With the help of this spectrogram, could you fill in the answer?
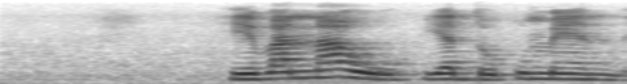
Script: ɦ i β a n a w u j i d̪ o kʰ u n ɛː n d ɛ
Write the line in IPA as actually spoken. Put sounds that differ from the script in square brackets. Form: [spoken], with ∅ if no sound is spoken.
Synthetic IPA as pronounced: ɦ i β a n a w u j [a] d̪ o [k] u [m] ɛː n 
